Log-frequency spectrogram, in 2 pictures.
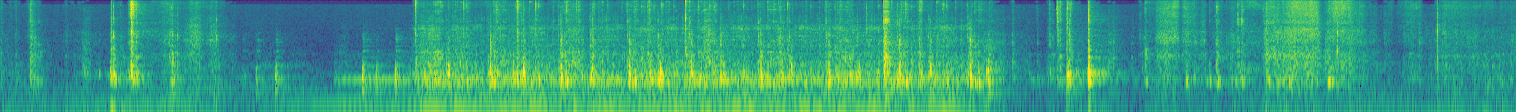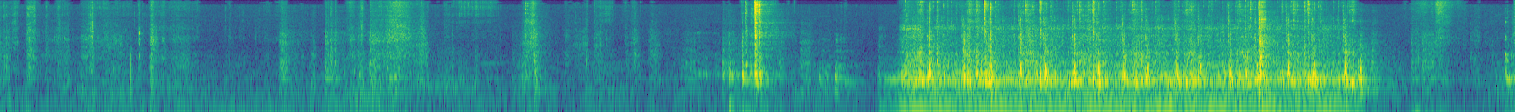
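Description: Sewing machine driven by a Workerbee servo motor at about half speed, stitching short tacking seams through pleated fabric: a steady hum with rapid needle strokes for about six seconds from about four seconds in, and again for about five seconds near the end. In between, soft rustles and clicks of the fabric being handled and repositioned.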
